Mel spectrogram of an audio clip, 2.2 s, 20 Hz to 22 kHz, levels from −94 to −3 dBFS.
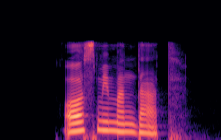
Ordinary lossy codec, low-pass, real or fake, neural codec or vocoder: none; 7.2 kHz; real; none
